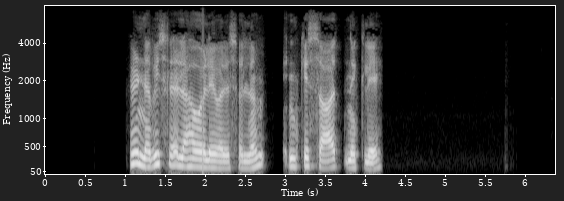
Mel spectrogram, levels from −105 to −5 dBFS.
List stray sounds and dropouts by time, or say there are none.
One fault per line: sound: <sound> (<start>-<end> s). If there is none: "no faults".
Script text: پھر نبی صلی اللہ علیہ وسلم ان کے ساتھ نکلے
no faults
